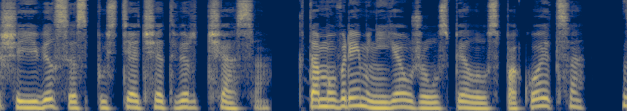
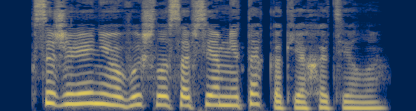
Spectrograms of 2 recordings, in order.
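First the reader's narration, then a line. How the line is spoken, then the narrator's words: Sighing. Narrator (Russian): вздохнула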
